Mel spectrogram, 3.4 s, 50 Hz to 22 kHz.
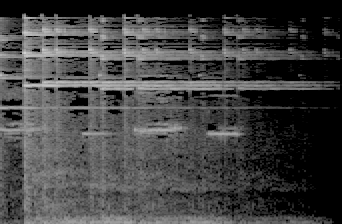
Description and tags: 0005 Crystal Lamp with Swing Front
Chandelier that swings in a hall. It hangs in a rusty metal chain.
crystal, swing, echo, metal, chain, hall, pling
